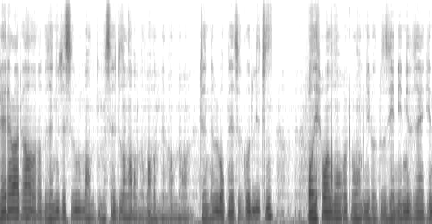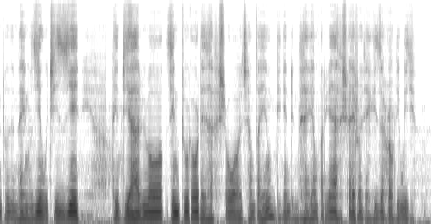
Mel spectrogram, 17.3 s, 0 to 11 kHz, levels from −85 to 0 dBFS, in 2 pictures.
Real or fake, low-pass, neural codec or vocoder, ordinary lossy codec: fake; none; autoencoder, 22.05 kHz, a latent of 192 numbers a frame, VITS, trained on many speakers; none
